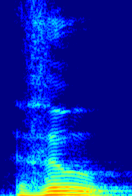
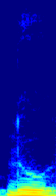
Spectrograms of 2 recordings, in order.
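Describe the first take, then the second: First: The consonant is a soft z-like sound. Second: The consonant is a hard d sound. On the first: The speaker calls it right. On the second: The speaker calls it wrong.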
